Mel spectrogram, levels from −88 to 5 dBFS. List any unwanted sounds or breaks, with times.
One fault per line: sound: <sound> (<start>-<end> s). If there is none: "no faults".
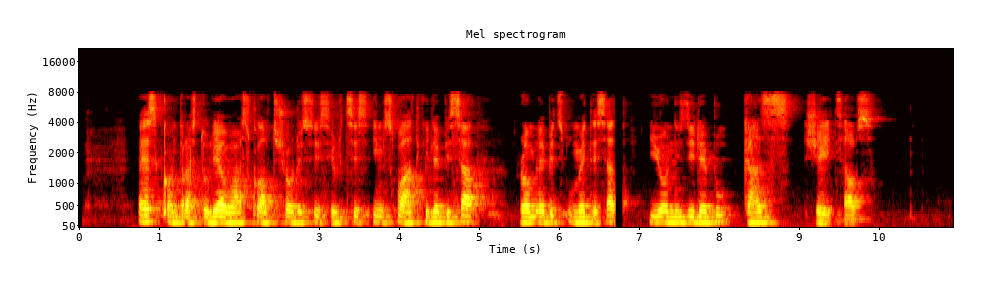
sound: dropout (6.7-6.8 s)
